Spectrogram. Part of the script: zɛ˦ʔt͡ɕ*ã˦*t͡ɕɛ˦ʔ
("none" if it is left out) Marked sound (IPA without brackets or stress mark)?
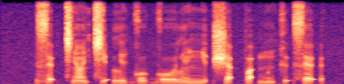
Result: ã˦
